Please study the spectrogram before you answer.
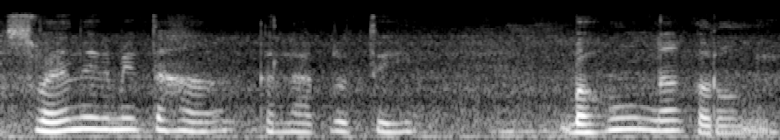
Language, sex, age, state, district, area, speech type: Sanskrit, female, 45-60, Maharashtra, Nagpur, urban, spontaneous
